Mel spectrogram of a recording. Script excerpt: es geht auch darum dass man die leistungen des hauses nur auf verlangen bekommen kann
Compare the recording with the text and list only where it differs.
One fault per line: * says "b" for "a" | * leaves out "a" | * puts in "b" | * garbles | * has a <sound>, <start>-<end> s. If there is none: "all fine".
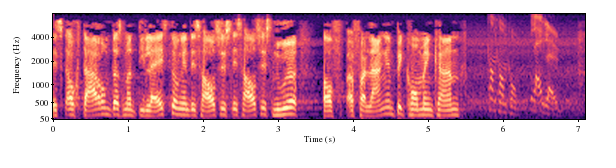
* leaves out "geht"
* puts in "des hauses"
* has a chirp, 5.8-6.8 s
